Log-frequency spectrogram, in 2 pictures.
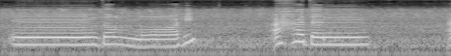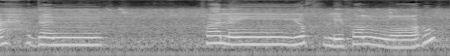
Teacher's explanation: اللہ کے نام سے پہلے دال کے پاس زبر ہے عند اللہ تو اللہ کا نام موٹا ادا کیا جائے گا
